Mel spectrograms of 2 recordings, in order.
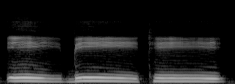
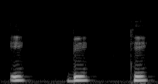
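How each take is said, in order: First: The vowels are drawn out and lengthened. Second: The vowels are short and clipped. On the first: The speaker calls it wrong. "با کشش اضافه بخونید غلط هست" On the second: The speaker calls it right. "کوتاه بودن و بدون کشش اضافه کسره رو فراموش نکنید"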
